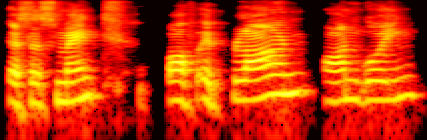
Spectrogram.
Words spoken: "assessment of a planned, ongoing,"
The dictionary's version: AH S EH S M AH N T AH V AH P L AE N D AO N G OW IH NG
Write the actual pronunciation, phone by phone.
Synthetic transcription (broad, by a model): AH S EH S M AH N T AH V AH P L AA N AO N G OW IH NG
